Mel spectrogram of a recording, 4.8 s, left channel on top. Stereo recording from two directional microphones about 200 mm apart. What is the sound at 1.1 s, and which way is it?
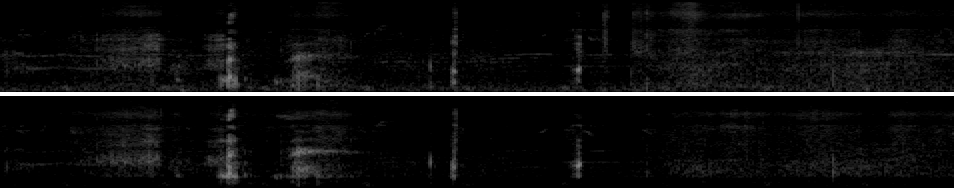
Dog, 55° right (ahead or behind).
